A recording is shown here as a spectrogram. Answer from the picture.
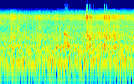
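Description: Steady engine and road noise from riding a motorcycle in slow traffic, with wind on the microphone and a few light knocks about a second in.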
